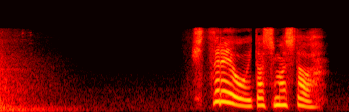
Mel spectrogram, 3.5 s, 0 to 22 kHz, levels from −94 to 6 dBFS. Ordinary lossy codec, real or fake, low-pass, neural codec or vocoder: none; real; none; none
